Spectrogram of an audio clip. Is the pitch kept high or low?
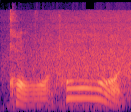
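low. The pitch is kept low and even. The speaker calls it right. "instead of saying"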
